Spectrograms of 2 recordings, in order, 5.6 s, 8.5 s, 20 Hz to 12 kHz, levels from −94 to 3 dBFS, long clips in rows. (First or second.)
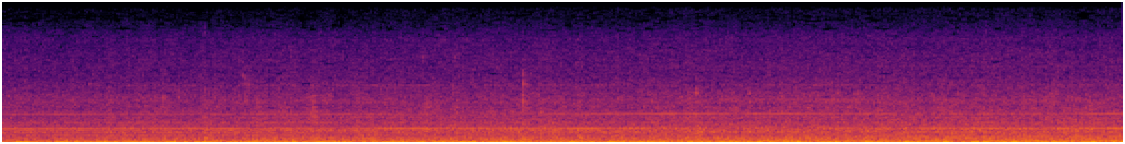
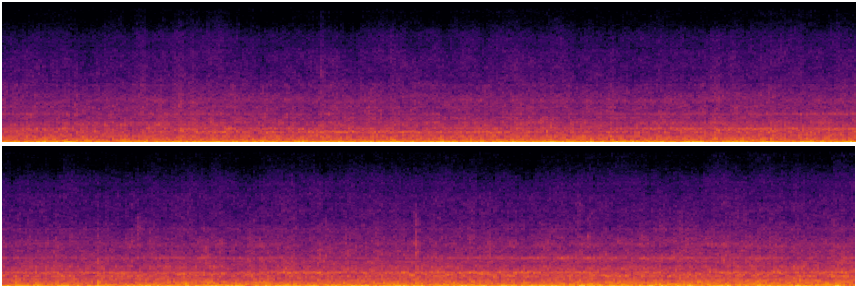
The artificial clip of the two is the second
